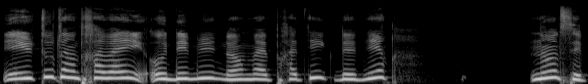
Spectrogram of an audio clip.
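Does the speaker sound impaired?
Yes: cerebral palsy; childhood speech.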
